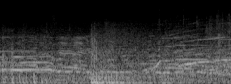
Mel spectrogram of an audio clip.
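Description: Fireworks going off over the voices of a crowd of onlookers, with a low boom about a second in.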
